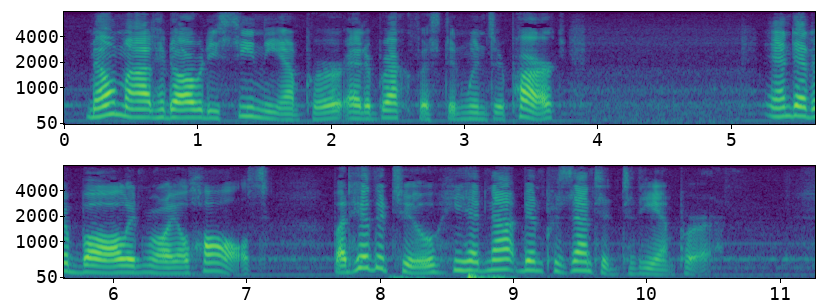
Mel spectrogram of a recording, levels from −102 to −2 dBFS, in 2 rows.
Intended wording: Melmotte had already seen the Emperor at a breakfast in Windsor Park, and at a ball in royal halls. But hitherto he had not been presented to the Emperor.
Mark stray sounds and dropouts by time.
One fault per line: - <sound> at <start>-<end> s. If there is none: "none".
none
